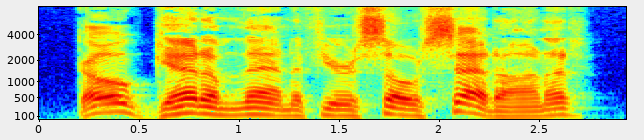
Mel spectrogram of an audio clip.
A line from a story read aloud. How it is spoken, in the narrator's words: he howled at the collie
